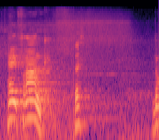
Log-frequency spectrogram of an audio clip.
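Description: A man answers briefly.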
